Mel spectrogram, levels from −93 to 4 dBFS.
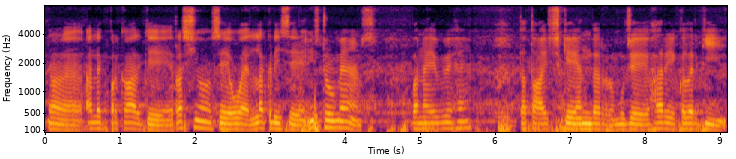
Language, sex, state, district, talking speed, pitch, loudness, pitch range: Hindi, male, Rajasthan, Bikaner, 140 wpm, 130 Hz, -15 LUFS, 120-140 Hz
